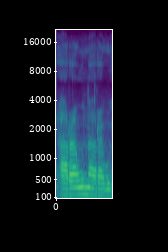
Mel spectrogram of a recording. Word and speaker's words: 아라우나: 아라우나나 오르난이나 자음은 다 똑같습니다. 모음을 어떻게 하느냐에 따라서 발음이 조금씩 달라지는데 아라우나라고 읽기도 하고 역대기상에서는 오르난으로 읽기도 합니다.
